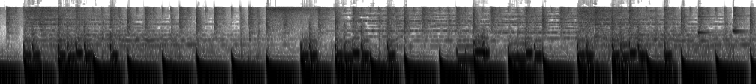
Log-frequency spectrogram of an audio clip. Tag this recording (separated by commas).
Music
